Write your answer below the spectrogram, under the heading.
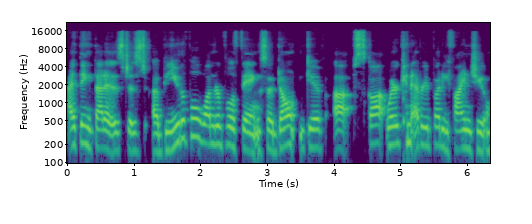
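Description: A woman's normal speaking voice at medium pitch, lively in intonation, at a moderate pace with hardly any pauses, in a dry, close sound with no echo. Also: very even loudness. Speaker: podcast host. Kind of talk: interview conversation.

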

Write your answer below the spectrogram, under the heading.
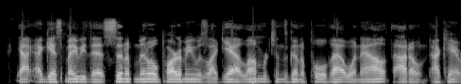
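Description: A man with a Texan accent talks at a very fast pace and medium pitch, in a monotone, flat voice. The sound is dry and close with no echo, against a quiet background. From Texas, Brown County. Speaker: sports podcast co-host. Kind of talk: sports talk show.

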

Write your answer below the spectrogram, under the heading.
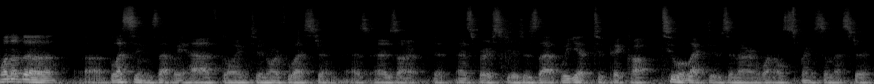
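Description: The voice moves at a moderate pace with fairly even intonation. Audible room echo surrounds it. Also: man, very deep, low pitch for a man. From New Zealand and Korea. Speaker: law student podcast co-host. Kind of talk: casual chat.

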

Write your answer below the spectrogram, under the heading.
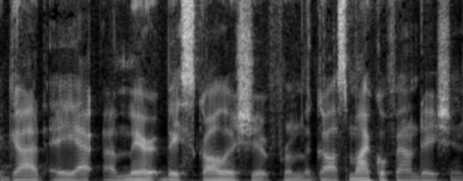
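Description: Very deep, low male voice with fairly even intonation, in an American accent. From Texas, suburbs east of Dallas. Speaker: tattoo artist and painter. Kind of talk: interview. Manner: halting, many fillers.

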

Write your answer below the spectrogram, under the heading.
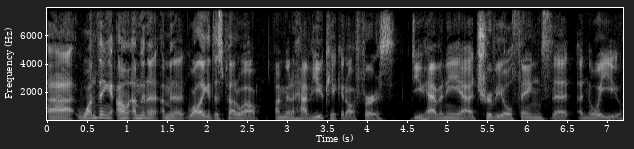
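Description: A man talks in a plain, everyday voice at medium pitch. His pitch varies in an ordinary way, and his pace is fairly quick. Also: very clean recording, silent background. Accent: American. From Ohio, Columbus. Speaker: podcast co-host. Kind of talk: casual chat.

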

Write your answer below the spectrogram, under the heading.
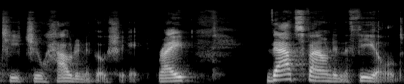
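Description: A woman with an American accent in a bright, sharp tone at a moderate pace, on a very clean recording with a silent background. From US Northeast, Scranton, Pennsylvania. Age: 50s. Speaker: former actress, businesswoman. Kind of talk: interview chat. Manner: animated.

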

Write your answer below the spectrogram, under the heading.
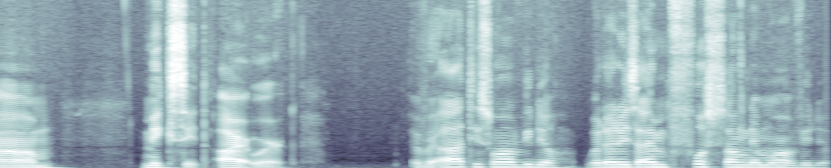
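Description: A man with a fairly high pitch speaks at a moderate pace with ordinary pitch variation, leaving long, frequent pauses. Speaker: event planner and music producer. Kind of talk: casual chat.

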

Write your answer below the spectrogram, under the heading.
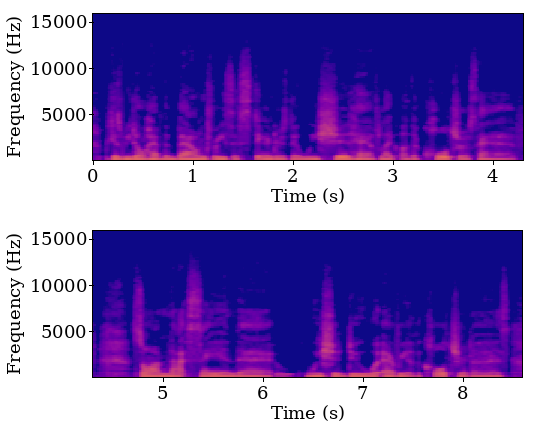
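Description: The speaker is soft-spoken and somewhat breathy, with a dark, mellow tone and monotone, flat intonation, moving at a fairly quick pace. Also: woman, fairly low pitch for a woman. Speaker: podcast host and live streamer. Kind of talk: live stream chat. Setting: live stream.

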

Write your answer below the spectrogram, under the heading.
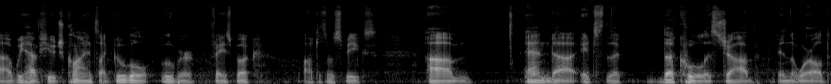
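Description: A man's very deep, low voice in a flat monotone, fairly slow, with long, frequent pauses. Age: 30s. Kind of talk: casual chat.

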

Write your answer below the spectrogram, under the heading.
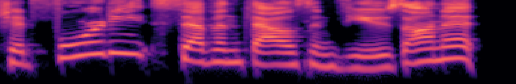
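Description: A woman with a New York accent speaks with very wide pitch swings, in a dry, close sound with no echo. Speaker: social media marketing consultant. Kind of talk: podcast interview. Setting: video podcast recording.

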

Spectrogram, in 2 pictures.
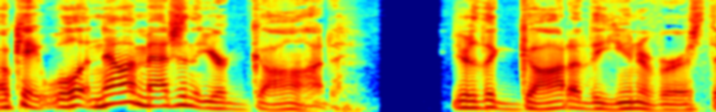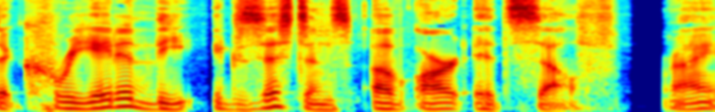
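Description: An American man talks at a moderate pace with lively intonation, medium pitch and a plain, everyday voice. The recording is very clean, with a silent background and a dry, close sound with no echo. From Texas, Denton. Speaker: worship pastor and songwriter. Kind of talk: interview.

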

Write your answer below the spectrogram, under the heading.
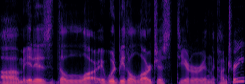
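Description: Recorded very clean with a silent background and a dry, close sound with no echo, a man with an American accent has a plain, everyday voice, medium pitch, ordinary pitch variation and a moderate pace. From Boston. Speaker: podcast host and artist. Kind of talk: casual interview.

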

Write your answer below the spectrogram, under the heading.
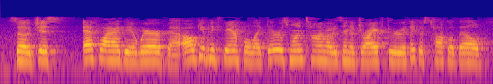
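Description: A woman with an American accent speaks at a very fast pace and a fairly high pitch. Her intonation is monotone and flat, with noticeable background noise. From Oklahoma, US. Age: 30s. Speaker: podcast host. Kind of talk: solo podcast monologue, reading info and giving opinions. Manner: conversational, casual.

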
